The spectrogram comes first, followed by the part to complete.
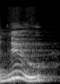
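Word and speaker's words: gnu: is also called a new pronounced with a silent G the linux kernel's mascot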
